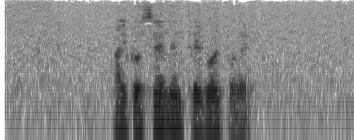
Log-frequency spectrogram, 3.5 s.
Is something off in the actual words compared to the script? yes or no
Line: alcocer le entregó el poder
no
